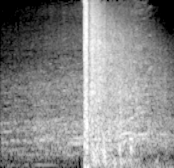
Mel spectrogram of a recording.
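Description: A single loud gunshot cracks out in the Sherlock Holmes Crimes & Punishments video game over a quiet background, then leaves a reverberating tail that slowly fades away.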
